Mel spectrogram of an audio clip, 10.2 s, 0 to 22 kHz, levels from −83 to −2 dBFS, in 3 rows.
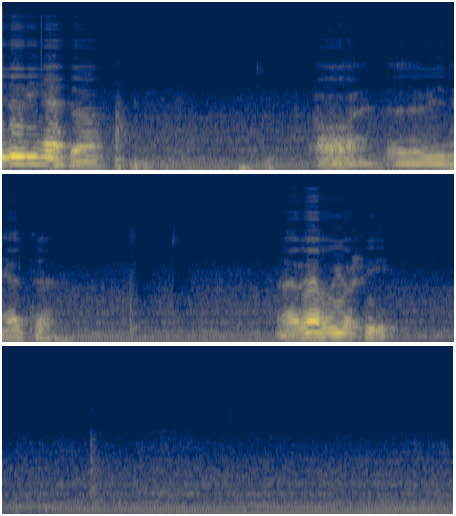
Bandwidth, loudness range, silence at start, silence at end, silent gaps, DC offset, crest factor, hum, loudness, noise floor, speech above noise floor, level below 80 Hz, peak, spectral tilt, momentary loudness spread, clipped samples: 8.6 kHz; 20 LU; 0 s; 0.15 s; none; under 0.1%; 20 dB; 50 Hz at -55 dBFS; -25 LUFS; -49 dBFS; 27 dB; -50 dBFS; -6 dBFS; -9.5 dB/octave; 28 LU; under 0.1%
